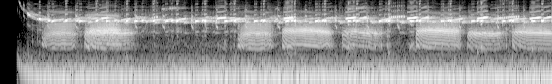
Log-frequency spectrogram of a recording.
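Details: Eastern spadefoot (Scaphiopus holbrookii) advertisement call from southern Illinois, breeding March–September after heavy rains: short, explosive nasal grunts in quick succession over a steady high chorus, attracting other spadefoots from at least half a mile.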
